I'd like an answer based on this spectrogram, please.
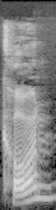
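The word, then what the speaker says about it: Korn: what is this awesome new music is that corn am i pronouncing that right corn yeah one yeah everyone's wearing leather so you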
